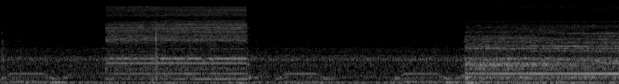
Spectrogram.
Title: Ender 3 V2 stepper motor grinding sound problem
